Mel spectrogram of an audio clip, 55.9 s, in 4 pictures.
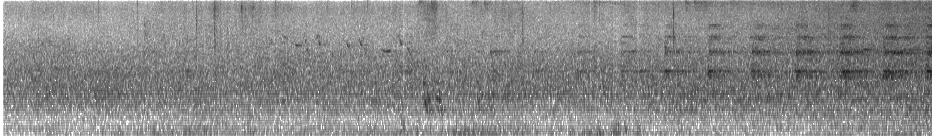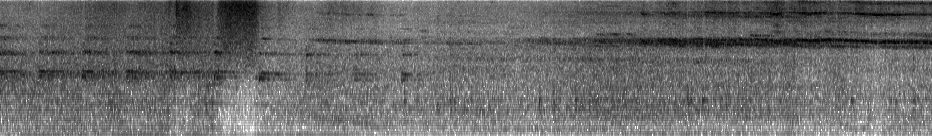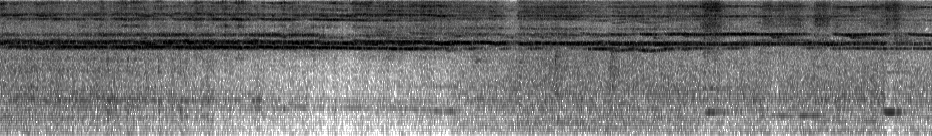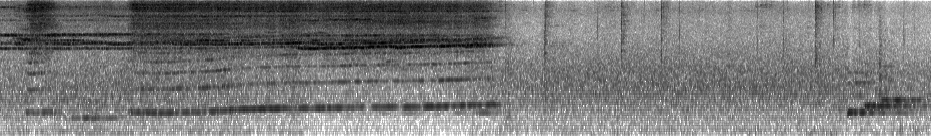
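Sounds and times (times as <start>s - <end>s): train rumble and knocking: 0.1s - 55.9s
high steady train squeal: 4.2s - 49.8s.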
